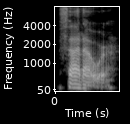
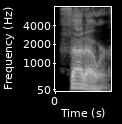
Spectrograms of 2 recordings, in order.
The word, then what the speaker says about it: Fathauer: Fathauer. Fathauer. Fathauer. Yeah. Fathauer. Yep. Okay. So the with the H is silent essentially.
